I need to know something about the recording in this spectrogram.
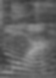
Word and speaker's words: Moore: The last name is Moore. It rhymes with whore.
